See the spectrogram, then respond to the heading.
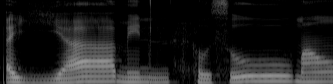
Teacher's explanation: حسوماں پہ اخفا ہوگا، دیر لگے گی ایک الف کے برابر۔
